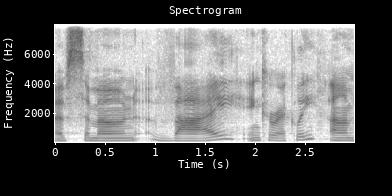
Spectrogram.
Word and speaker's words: Weil: Uh I will acknowledge that I was saying the name of Simone Vi incorrectly. Um she is not German, she's French, but um I just looked it up this morning and it's pronounced by.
